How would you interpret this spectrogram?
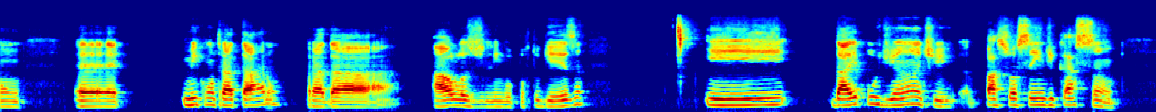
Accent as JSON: {"language": "Portuguese", "town": "Fortaleza", "region": "Ceará", "country": "Brazil", "tie": "born or raised there", "said": "Bom, sou natural de Fortaleza, Ceará, que fica localizado na região nordeste do Brasil."}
